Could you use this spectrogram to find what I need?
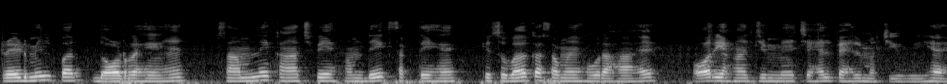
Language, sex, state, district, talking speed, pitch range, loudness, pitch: Hindi, male, Uttar Pradesh, Gorakhpur, 175 wpm, 145-160 Hz, -20 LUFS, 150 Hz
